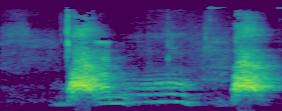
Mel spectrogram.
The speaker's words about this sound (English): I don't know what he's barking at, unless he can see his reflection in the window, which is quite likely.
